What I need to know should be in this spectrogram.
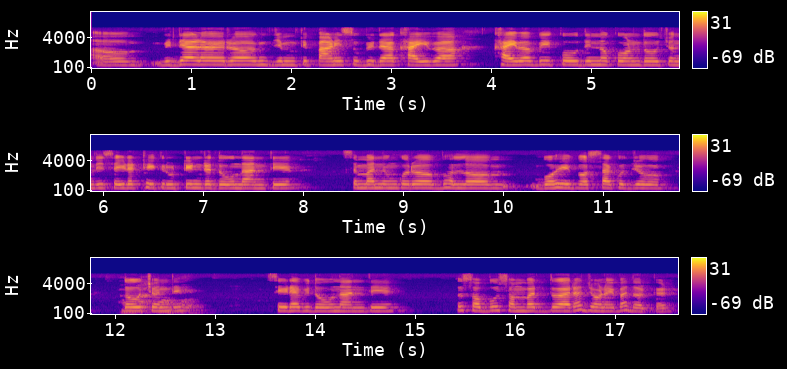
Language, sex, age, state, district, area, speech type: Odia, female, 18-30, Odisha, Koraput, urban, spontaneous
